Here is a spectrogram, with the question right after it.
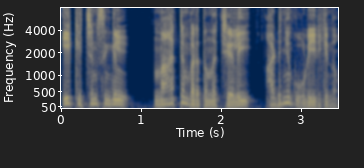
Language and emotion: Malayalam, disgusted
